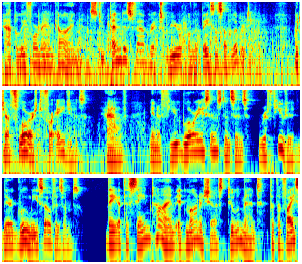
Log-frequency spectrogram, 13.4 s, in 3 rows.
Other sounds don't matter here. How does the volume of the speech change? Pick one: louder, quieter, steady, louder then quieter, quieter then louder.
steady.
